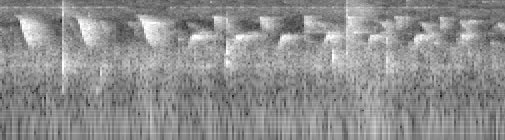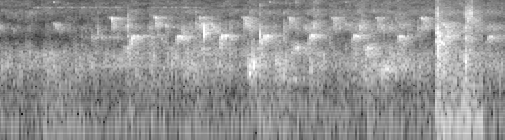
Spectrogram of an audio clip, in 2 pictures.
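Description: Birds chirping faintly in quick runs of short, high, down-slurred notes, with a couple of sharp clicks, the loudest near the end.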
